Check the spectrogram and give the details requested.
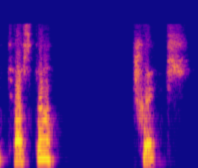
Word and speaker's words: testatrix: Testa, T-E-S-T-A, testa, trix, T-R-X, T-R-I-X. Testatrix. It's pronounced testatrix.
